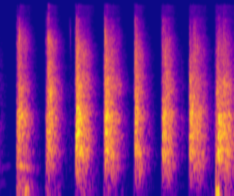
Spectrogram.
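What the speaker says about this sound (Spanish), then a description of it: "Denle un aplauso al Señor." Eight sharp, evenly spaced claps ring out one after another during a church service, crisp and close with short silent gaps between them.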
